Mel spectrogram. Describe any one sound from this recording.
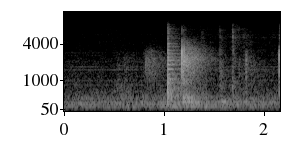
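A snooker cue tip strikes the cue ball.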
